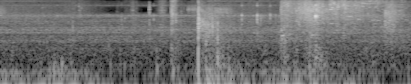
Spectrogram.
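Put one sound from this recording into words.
A window pane shatters.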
